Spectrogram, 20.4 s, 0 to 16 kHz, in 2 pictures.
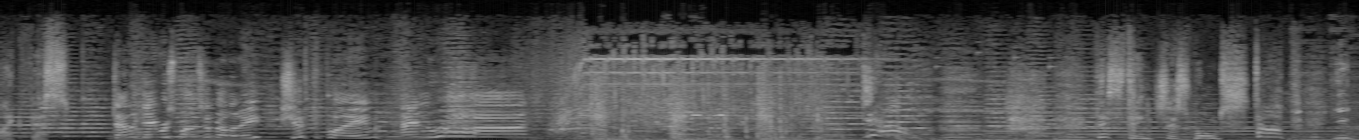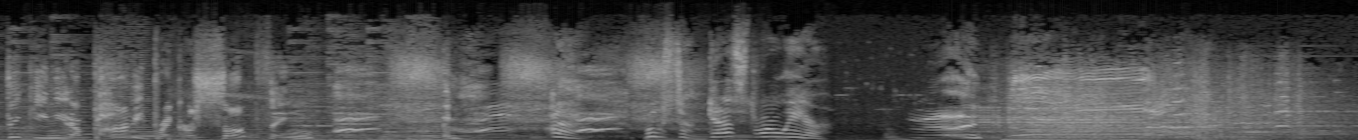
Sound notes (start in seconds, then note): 12.8 gasping; 17.7 booster grunting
